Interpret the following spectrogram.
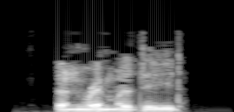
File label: "unremedied", english; adjectives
